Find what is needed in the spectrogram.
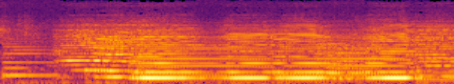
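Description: Cello playing long bowed notes that swell and fade, accompanied by a Kawai digital piano.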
